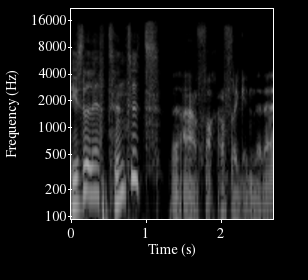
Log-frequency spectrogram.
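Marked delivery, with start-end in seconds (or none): 0.0-1.2 higher-pitched Liverpool accent. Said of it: "like more Liverpoolish".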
